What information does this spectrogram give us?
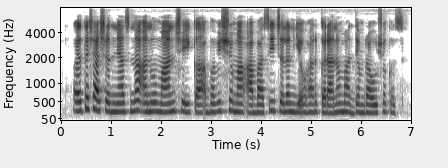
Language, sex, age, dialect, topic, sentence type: Marathi, female, 25-30, Northern Konkan, banking, statement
